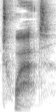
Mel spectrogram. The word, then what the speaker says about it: twat: Because like the word, how Americans say it wrong, but the word twat, and Americans say twat, which is, it's got an A in it.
